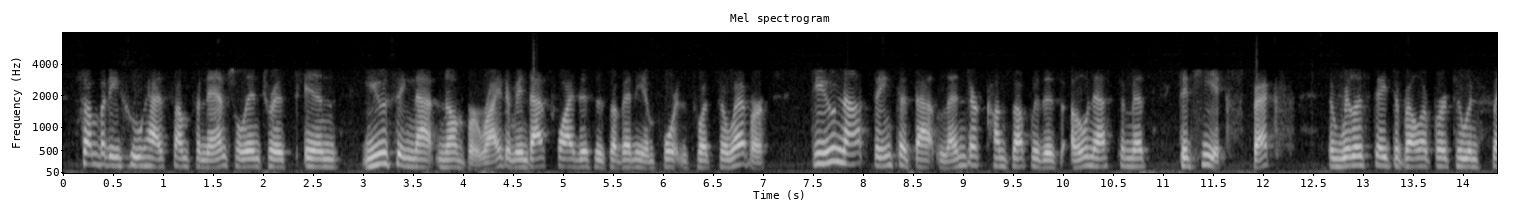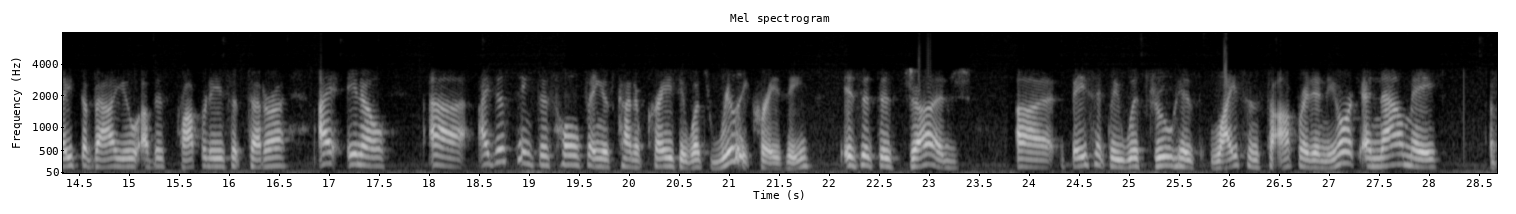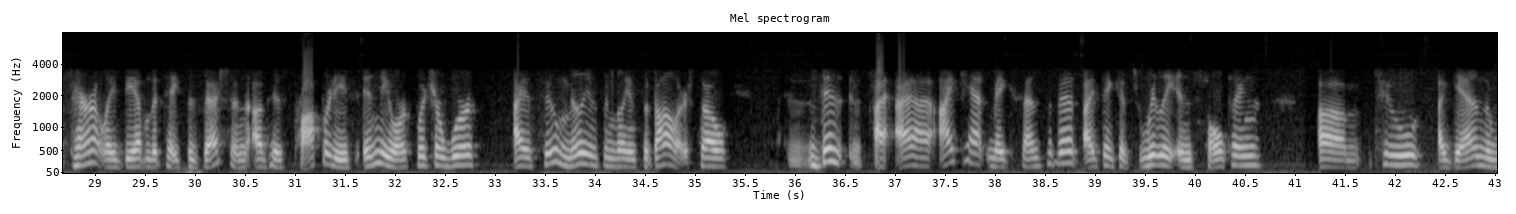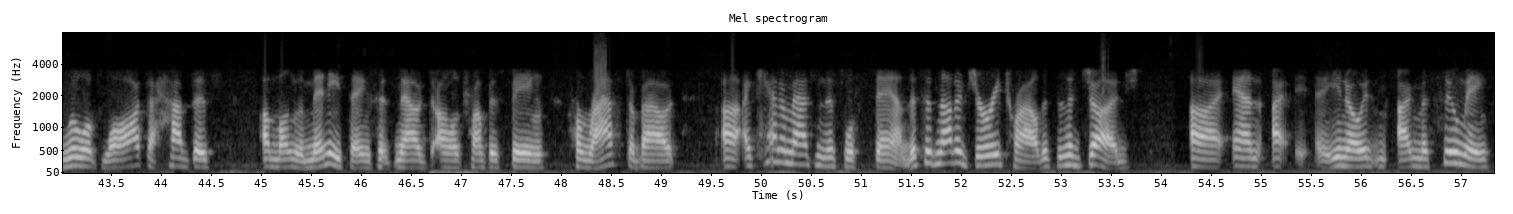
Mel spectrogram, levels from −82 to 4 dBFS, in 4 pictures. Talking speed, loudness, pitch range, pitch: 175 wpm, -22 LUFS, 155-195 Hz, 170 Hz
